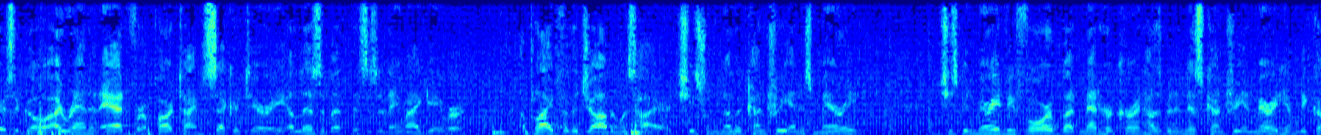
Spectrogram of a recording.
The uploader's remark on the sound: Due to technical difficulties, the quality of this recording is extremely poor. There is much background static and hum.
